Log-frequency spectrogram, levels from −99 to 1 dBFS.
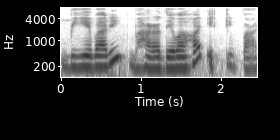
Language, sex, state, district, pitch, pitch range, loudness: Bengali, female, West Bengal, Jalpaiguri, 190 Hz, 175-205 Hz, -29 LUFS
